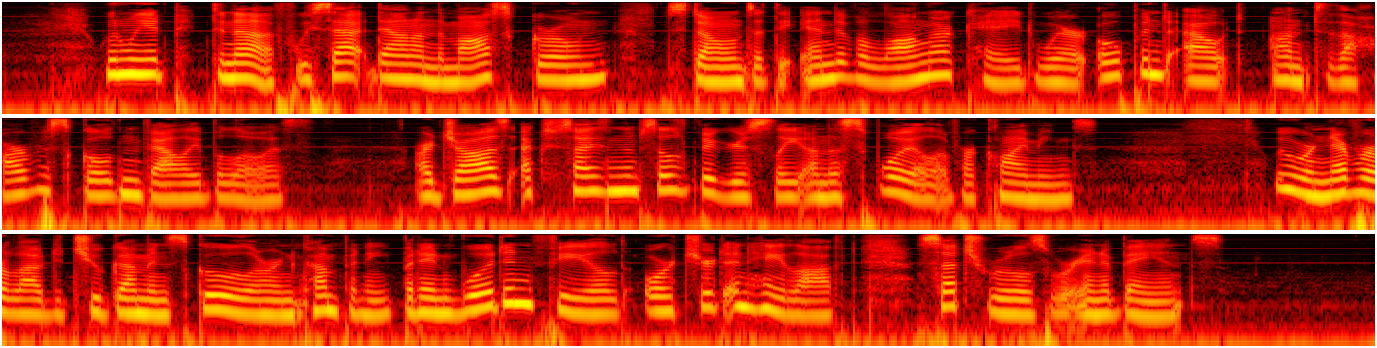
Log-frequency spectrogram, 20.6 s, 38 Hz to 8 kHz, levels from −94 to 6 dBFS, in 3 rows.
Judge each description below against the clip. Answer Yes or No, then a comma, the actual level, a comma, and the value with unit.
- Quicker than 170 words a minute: Yes, average, 195 wpm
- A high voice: Yes, high, 195 Hz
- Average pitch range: Yes, average, 3.9 semitones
